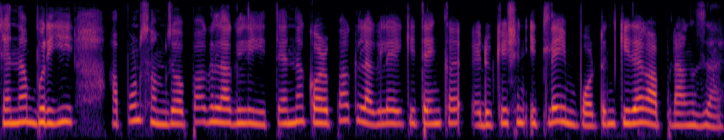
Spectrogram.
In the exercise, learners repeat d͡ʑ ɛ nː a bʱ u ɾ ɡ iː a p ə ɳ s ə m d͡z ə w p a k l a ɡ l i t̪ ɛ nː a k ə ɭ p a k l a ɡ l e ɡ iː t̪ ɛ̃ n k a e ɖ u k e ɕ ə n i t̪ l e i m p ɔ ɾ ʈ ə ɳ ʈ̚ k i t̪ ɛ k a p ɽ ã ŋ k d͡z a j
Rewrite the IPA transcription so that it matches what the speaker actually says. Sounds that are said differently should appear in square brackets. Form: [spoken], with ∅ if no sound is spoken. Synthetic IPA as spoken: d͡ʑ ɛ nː a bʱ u ɾ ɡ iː a p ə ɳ s ə m d͡z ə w p a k l a ɡ l i t̪ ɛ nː a k ə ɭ p a k l a ɡ l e [k] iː t̪ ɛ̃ [ŋ] k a e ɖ u k e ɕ ə n i t̪ l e i m p ɔ ɾ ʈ ə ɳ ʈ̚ k i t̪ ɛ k a p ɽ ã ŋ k d͡z a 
